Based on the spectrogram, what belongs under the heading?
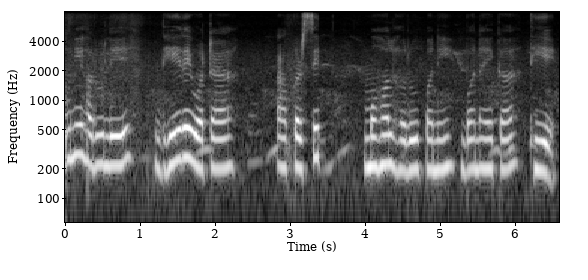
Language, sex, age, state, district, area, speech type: Nepali, female, 45-60, West Bengal, Jalpaiguri, rural, spontaneous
